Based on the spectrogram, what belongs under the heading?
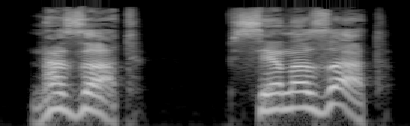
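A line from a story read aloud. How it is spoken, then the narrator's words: Shouted command. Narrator (Russian): он закричал своим воинам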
